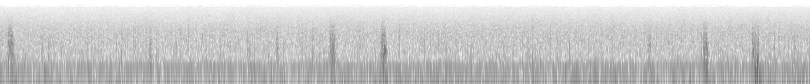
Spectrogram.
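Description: Steady hiss with a low hum and a few scattered clicks and pops: the surface noise of an old film soundtrack.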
